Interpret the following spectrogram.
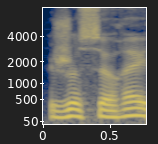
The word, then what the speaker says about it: je serais: to translate directly this je serais, it's I would be, okay? But then in French we've got only one form like that. Remember, so A-I-S, but then you don't pronounce the final S.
